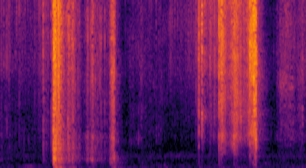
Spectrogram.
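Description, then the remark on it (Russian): A small parcel, the first delivery, being unpacked to reveal a lighter: two bursts of crisp tearing and crinkling packaging, a sharp rip followed by rustling, a pause, then another crackling tear. No one speaks. “Давайте сразу распакуем и посмотрим, что мне напредсказывали.”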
